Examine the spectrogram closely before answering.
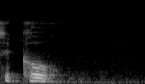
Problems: none marked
